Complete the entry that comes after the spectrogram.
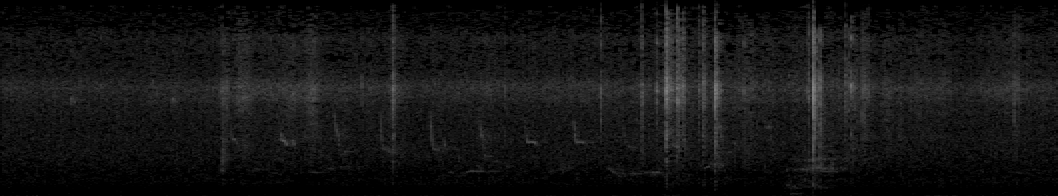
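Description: Near silence: outdoor ambience with faint, distant bird chirps and a few soft clicks about five and six seconds in.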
